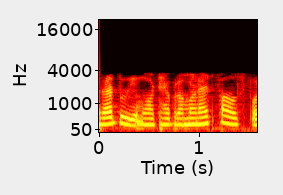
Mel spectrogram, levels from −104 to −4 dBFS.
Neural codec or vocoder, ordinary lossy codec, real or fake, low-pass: codec, 16 kHz in and 24 kHz out, 2.2 kbps, FireRedTTS-2 codec; none; fake; 3.6 kHz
